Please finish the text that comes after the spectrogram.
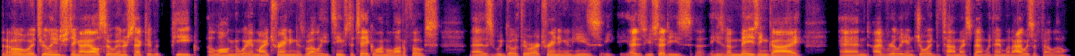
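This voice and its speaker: A man's voice: fairly low pitch, level tone, quick pace, a little mellow, no room sound, clean studio sound. A man hosting a podcast, introducing a guest in a friendly manner and then asking questions. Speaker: podcast host.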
